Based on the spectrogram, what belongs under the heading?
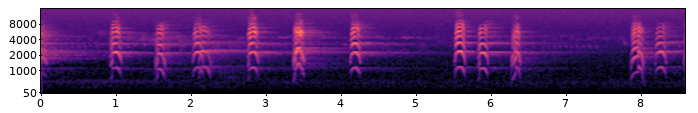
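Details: Common cranes in a forest in central Sweden give loud, arched, ringing calls in short bursts of two or three notes. The bursts repeat every second or so, with quiet gaps between groups.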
